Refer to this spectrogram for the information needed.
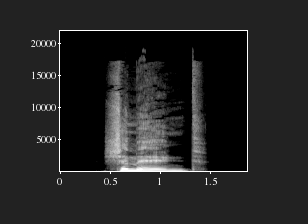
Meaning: present participle of schimmeln
- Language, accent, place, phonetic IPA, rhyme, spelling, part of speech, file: German, Germany, Berlin, [ˈʃɪml̩nt], -ɪml̩nt, schimmelnd, verb, De-schimmelnd.ogg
